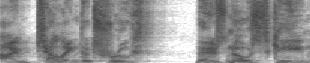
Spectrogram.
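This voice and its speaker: A man's put-on character voice, growling and fairly high in pitch, at a fairly slow pace. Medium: video game. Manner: evasive, defensive.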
